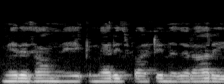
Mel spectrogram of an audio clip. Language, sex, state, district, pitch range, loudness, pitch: Hindi, male, Haryana, Rohtak, 135-140 Hz, -18 LUFS, 140 Hz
